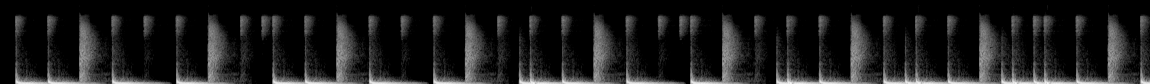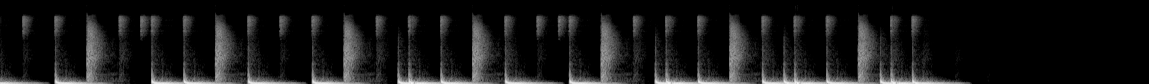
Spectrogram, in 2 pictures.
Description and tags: Made on FL studio 10
samples taken from "Producers Kit" downloaded separately.
Written and Produced by: Lord Mastereo
Keep it chaste!
1love_NLW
